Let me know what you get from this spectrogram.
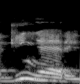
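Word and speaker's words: gignere: Guinere, aí o G, a pronúncia do G em latim é GU, como se fosse GU, então é guinere, né?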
